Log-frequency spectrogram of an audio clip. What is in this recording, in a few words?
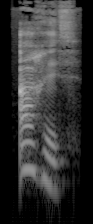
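"athair", Scottish Gaelic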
